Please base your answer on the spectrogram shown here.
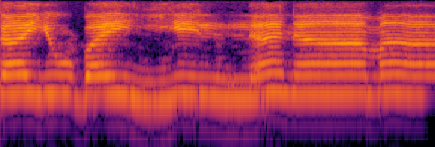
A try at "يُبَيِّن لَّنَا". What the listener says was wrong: یا مشدد میں آواز کو چلائیے. ساتھی ساؤنڈ نہیں، نہیں سختی سے نہیں، نرمی سے. اس کے مخرج میں نرمی رکھیے. یبین لنا.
